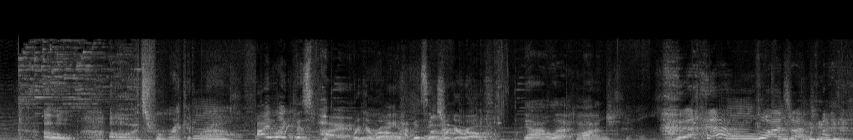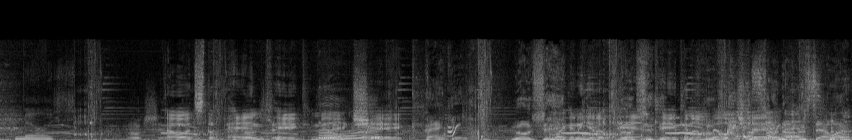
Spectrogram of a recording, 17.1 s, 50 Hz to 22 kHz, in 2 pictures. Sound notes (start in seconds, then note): 6.2 laughs; 6.5 chuckles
